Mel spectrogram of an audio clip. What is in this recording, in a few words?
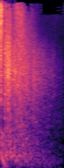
Rocket Barrage target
